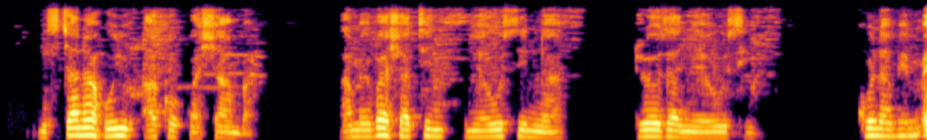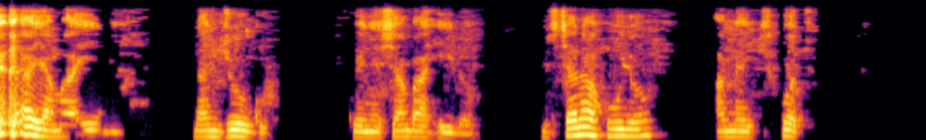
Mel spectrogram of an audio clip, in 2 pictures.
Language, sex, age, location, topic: Swahili, male, 18-24, Kisumu, agriculture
